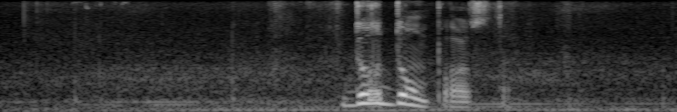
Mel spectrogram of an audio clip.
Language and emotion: Russian, neutral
